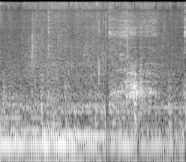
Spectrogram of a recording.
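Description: Fish cooking in a pan for a light summer fish curry, with steady close sizzling and frying crackle plus occasional stirring scrapes, no talk.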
